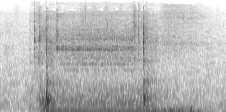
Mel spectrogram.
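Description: Paddle-operated espresso machine flushing its group head: the pump hums and water sprays for about a second, opening and cutting off with a click, then a short low rumble as it settles.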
